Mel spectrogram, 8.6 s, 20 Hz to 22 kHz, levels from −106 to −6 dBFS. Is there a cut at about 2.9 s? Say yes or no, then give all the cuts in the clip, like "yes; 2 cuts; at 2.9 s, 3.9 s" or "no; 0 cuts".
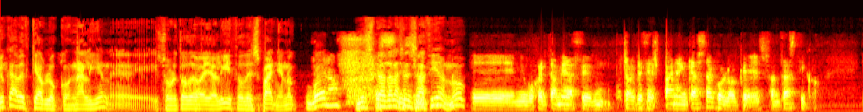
yes; 2 cuts; at 2.9 s, 4.6 s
